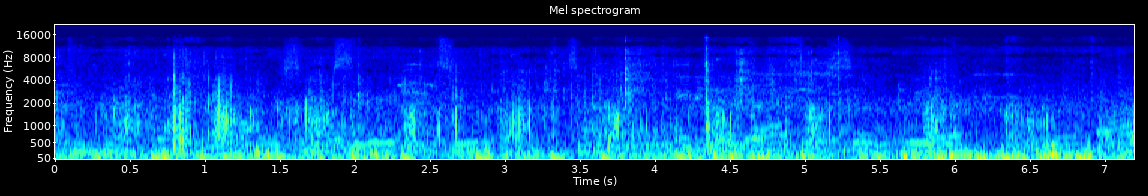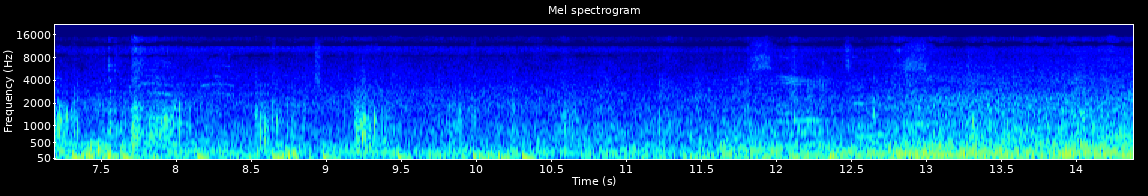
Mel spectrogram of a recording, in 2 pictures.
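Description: Horses in a stable barn at Luella Stables in Griffin, Georgia, with steady hoof clip-clop and shuffling mixed with barn bustle, under nearby people talking.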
